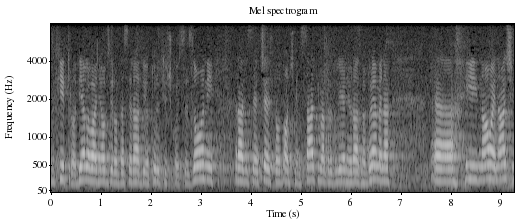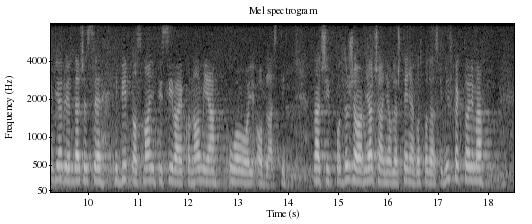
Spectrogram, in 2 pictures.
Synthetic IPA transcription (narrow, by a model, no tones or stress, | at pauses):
xit̪ɾod̪je̞lo̞ʋaɲeo̞bziɾo̞md̪ase̞ɾaːd̪io̞t̪uɾist̪it͡ʃko̞jse̞zo̞ːni | ɾaːd̪ise̞t͡ʃe̞ːst̪o̞no̞t͡ʃnimsaːt̪imapɾod̪olijeɲuɾaːd̪no̞ɡʋɾe̞me̞na | inao̞ʋaːjnaːt͡ʃinʋje̞ɾuje̞md̪at͡ɕe̞se̞bit̪no̞smaːɲit̪isiʋae̞ko̞no̞mija | uo̞ʋo̞jo̞blˠaːst̪i | znaːt͡ʃipo̞d̪r̩ʒaːʋamjat͡ʃaɲeolˠaʃt̪e̞ːɲaɡo̞spod̪aɾskiminspe̞kt̪o̞ɾima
